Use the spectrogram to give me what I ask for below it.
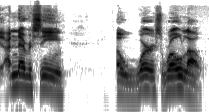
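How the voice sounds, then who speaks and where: A man's voice: fairly high pitch, unhurried. Congested, nasal-sounding man livestreaming. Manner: slangy, repeats phrases for emphasis. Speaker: livestream host. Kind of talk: casual livestream stock market commentary.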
